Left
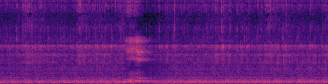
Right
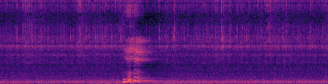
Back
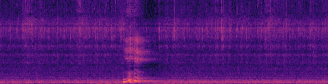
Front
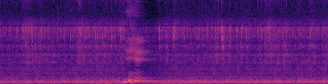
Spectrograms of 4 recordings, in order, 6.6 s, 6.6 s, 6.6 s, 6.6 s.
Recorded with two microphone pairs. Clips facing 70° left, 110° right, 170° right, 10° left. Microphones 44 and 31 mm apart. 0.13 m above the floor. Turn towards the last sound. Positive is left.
turn(degrees=-150)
